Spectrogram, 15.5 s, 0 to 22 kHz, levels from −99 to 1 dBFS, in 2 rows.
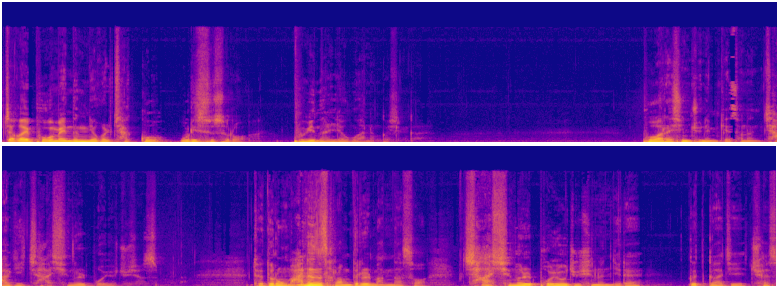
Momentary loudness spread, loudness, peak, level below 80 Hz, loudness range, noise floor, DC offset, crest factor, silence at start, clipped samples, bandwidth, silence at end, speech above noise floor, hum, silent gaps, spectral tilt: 19 LU; -21 LUFS; 0 dBFS; -46 dBFS; 11 LU; -68 dBFS; under 0.1%; 22 dB; 0.05 s; under 0.1%; 18 kHz; 0 s; 47 dB; none; none; -7.5 dB/octave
